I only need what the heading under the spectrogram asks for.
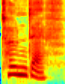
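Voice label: "tone-deaf", British English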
